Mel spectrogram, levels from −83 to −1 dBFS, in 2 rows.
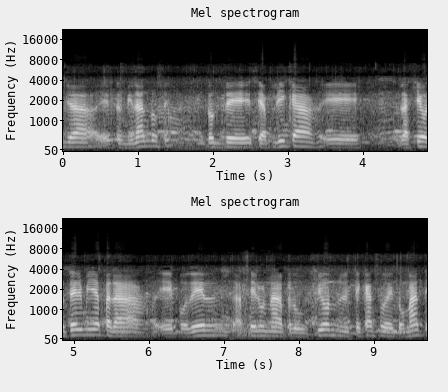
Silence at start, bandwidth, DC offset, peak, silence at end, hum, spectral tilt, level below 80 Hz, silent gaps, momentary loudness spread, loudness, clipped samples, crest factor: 0 s; 9.6 kHz; under 0.1%; -2 dBFS; 0 s; none; -4.5 dB/octave; -68 dBFS; none; 11 LU; -18 LUFS; under 0.1%; 18 dB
